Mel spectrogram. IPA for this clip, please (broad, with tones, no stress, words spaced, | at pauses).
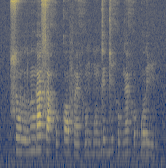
so˧ lu˨lũ˧ ɾa˦sa˧hu˨ kɔ˧fɛ̃˨ hũ˨˦ ɡ͡bũ˧ɡe˦ ɡi˦hu˧ɡɛ̃˦ ho˧ɡ͡bo˦ɾi˦˨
